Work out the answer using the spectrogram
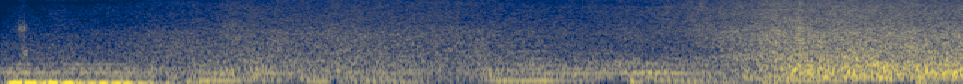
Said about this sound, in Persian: پایین آن کنار دریا گل و ماسه بود که آب دریا کمی دورتر از آن موج میزد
